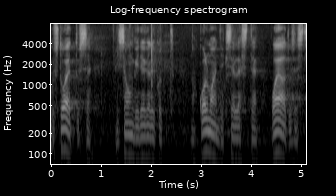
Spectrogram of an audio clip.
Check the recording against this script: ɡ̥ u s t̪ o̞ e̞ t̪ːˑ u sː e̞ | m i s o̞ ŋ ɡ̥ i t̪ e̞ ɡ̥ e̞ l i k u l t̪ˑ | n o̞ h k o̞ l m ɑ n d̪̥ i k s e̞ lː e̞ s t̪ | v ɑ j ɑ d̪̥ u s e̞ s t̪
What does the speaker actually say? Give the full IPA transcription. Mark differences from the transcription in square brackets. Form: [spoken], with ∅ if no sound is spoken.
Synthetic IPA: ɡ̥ u s t̪ o̞ e̞ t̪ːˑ u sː e̞ | m i s o̞ ŋ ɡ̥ i t̪ e̞ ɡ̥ e̞ l i k u l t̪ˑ | n o̞ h k o̞ l m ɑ n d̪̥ i k s e̞ lː e̞ s t̪ | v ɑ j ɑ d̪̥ u s e̞ s t̪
